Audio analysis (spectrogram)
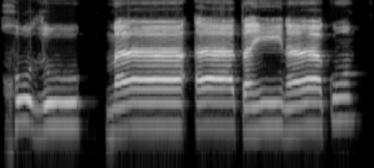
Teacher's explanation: خوا کو موٹا کرنا ہے، ذال کو باریک کرنا ہے، خذوا ما آتیناکم، میم الف مد زبر ما، یہ مد ہے، اس کو تھوڑا سا کھینچیں گے۔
